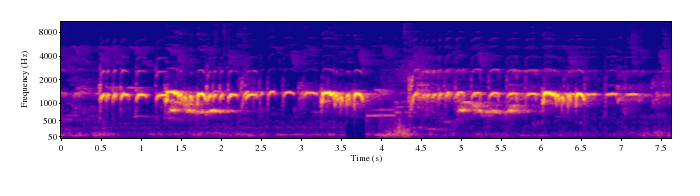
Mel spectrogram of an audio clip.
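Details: Zebra dove, local type, in lively song meant to lure other doves into replying: two long runs of quick rolling coos split by a short pause and a thump.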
